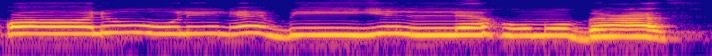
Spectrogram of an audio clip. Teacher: ഖാഫ് ഇസ്തിഅലാൻ്റെ ലെറ്ററാണ്. നാവിൻ്റെ ബേക്ക് മുകളിലേക്ക് പൊക്കിയിട്ട് തഫ്ഹീം ചെയ്യുക. ലാമിൻ്റെ കൂടെ വൗമദ് വന്നു.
